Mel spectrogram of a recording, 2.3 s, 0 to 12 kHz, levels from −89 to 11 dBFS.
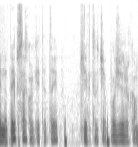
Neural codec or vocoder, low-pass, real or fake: none; 10.8 kHz; real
